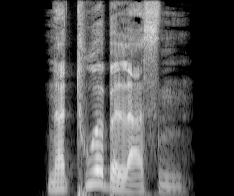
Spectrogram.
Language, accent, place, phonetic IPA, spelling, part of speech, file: German, Germany, Berlin, [naˈtuːɐ̯bəˌlasn̩], naturbelassen, adjective, De-naturbelassen.ogg
- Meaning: natural, untouched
